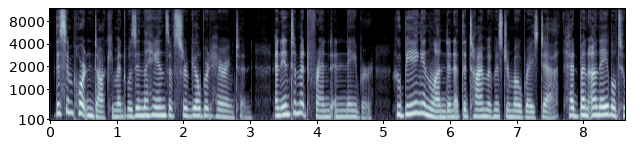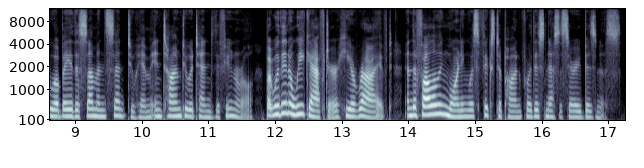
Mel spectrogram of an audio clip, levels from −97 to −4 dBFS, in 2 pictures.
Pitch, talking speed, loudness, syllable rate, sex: 205 Hz, 210 wpm, -22 LUFS, 6.0 syllables/s, female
